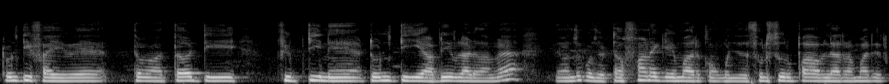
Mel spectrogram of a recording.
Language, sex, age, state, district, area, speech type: Tamil, male, 18-30, Tamil Nadu, Tiruvannamalai, rural, spontaneous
